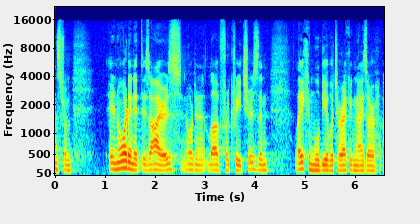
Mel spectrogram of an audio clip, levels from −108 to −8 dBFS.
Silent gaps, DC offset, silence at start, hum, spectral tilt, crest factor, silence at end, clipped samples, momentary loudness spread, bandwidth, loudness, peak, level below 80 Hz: none; under 0.1%; 0 s; none; -6 dB/octave; 20 dB; 0 s; under 0.1%; 11 LU; 16 kHz; -30 LUFS; -10 dBFS; -72 dBFS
